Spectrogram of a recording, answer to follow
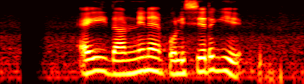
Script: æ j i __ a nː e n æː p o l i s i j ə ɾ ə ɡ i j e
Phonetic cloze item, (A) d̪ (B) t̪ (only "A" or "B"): A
